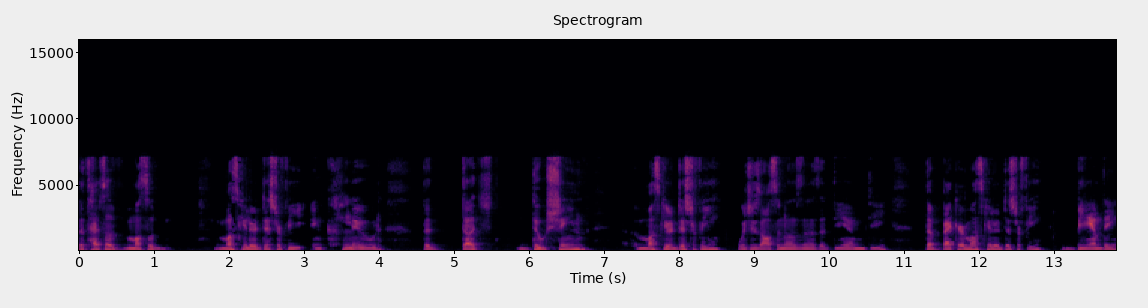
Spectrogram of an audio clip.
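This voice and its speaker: Somewhat breathy, a man talks at a fairly slow pace, with long, frequent pauses. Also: medium pitch for a man, ordinary pitch variation. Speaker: student. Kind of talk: class presentation. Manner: halting.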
